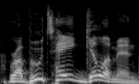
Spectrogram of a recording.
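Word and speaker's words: Roboute Guilliman: Primarch, Rabute Gilliman.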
